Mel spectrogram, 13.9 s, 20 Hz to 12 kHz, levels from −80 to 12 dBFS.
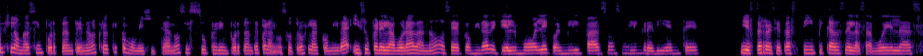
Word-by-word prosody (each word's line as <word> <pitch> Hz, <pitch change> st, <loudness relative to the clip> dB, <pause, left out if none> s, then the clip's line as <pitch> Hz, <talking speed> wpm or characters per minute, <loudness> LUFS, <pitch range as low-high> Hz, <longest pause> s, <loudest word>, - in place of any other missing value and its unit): es 250 Hz, -, -5 dB
lo 255 Hz, -5 st, +3 dB
más 185 Hz, +3 st, -3 dB
importante, 180 Hz, -6 st, -1 dB
¿no? 185 Hz, +6 st, -2 dB
Creo 220 Hz, -1 st, 0 dB
que 260 Hz, -, -9 dB
como 215 Hz, -9 st, 0 dB
mexicanos, 165 Hz, -, -5 dB
es 215 Hz, -1 st, -7 dB
superimportante, 185 Hz, -1 st, -2 dB
para 215 Hz, -1 st, -1 dB
nosotros 190 Hz, +1 st, -3 dB
la 190 Hz, -4 st, 0 dB
comida. 175 Hz, +4 st, 0 dB
Y 210 Hz, -, 0 dB
súper 200 Hz, -1 st, +2 dB
elaborada, 185 Hz, 0 st, +4 dB
¿no?, 190 Hz, +7 st, -4 dB
o 215 Hz, -, -2 dB
sea, 180 Hz, -1 st, +1 dB
comida, 190 Hz, +2 st, +1 dB
de 215 Hz, -3 st, -2 dB
que 180 Hz, -1 st, +1 dB
el 180 Hz, +1 st, +5 dB
mole 190 Hz, +3 st, +2 dB
con 180 Hz, -3 st, -3 dB
1000 190 Hz, +1 st, -6 dB
pasos, 190 Hz, +1 st, -2 dB
1000 190 Hz, -1 st, -13 dB
ingredientes. 185 Hz, +1 st, -4 dB, 0.6 s
Y 205 Hz, -, +7 dB
estas 210 Hz, +2 st, +5 dB
recetas, 200 Hz, -1 st, +1 dB
típicas 200 Hz, -1 st, 0 dB
de 190 Hz, -, +3 dB
las 175 Hz, -, -1 dB
abuelas. 180 Hz, +1 st, -1 dB
190 Hz, 165 wpm, -24 LUFS, 180-205 Hz, 0.6 s, Y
